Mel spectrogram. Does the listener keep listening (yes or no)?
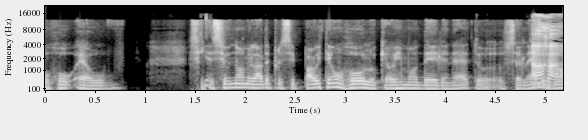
no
